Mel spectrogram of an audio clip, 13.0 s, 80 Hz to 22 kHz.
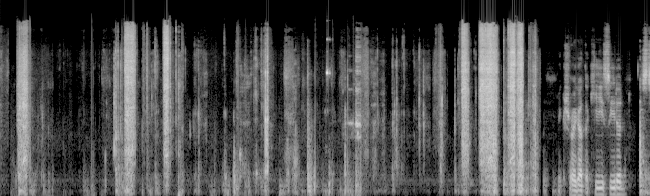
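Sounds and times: rubber and plastic handling noises: 0.0 - 11.2.

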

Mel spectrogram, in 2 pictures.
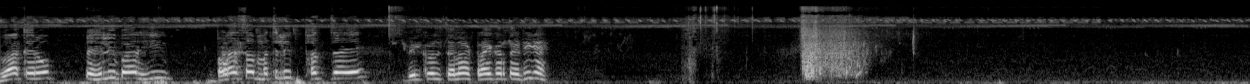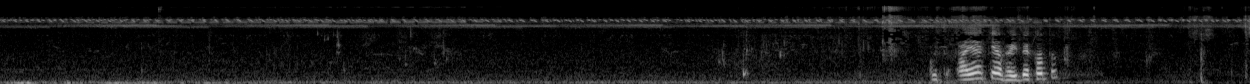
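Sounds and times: insects chirring: 0.0 - 25.0
cast net splashing: 8.0 - 9.1.

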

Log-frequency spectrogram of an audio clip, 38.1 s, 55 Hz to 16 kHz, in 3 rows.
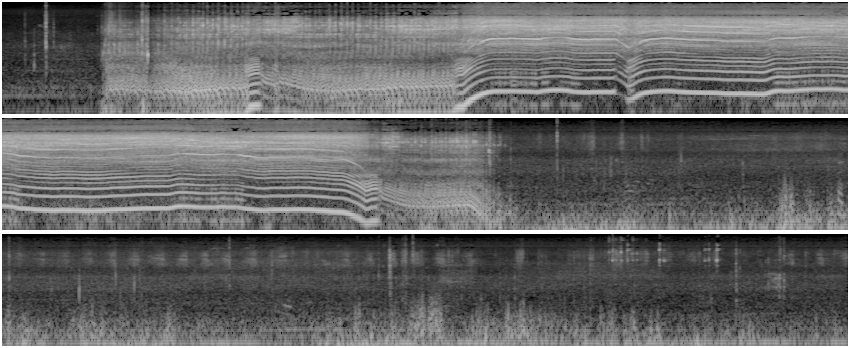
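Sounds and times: chainsaw cutting wood: 1.5 - 20.4.

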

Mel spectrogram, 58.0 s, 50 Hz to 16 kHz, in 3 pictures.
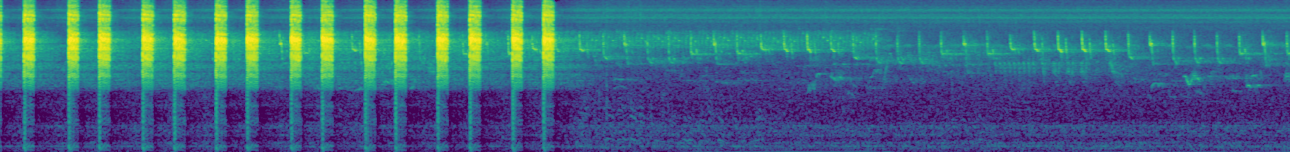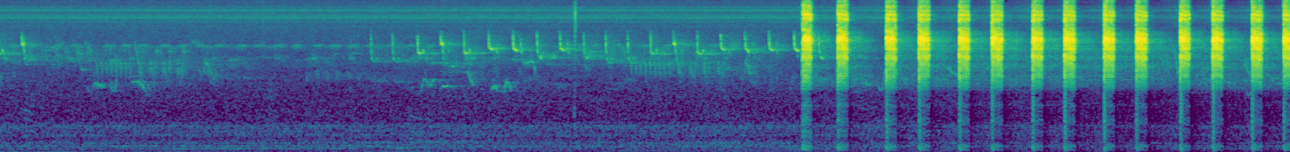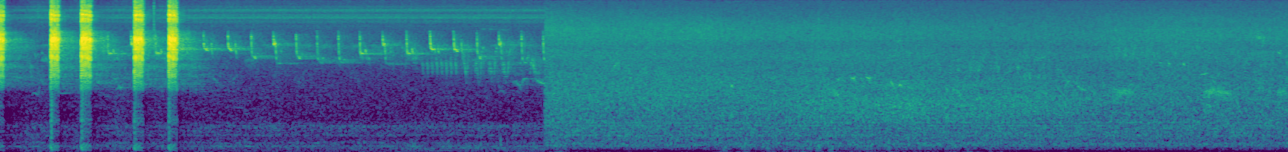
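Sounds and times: corncrake rasping call: 0.0 - 8.6, 31.4 - 41.6.

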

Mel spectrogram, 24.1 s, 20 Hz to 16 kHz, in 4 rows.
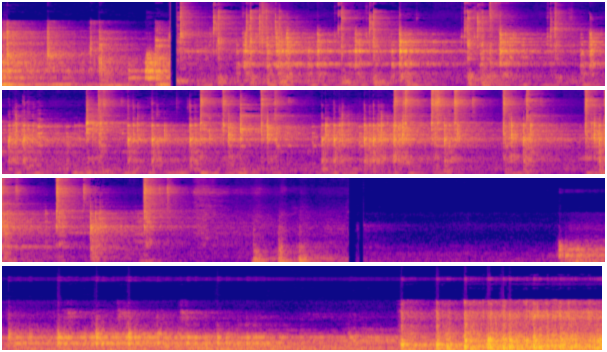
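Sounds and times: marbles clacking on wooden track: 1.7 - 13.8.

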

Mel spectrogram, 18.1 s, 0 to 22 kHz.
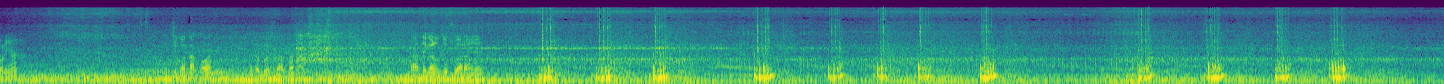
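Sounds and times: drive belt and pulleys spinning: 3.7 - 18.0
scooter engine running: 3.7 - 18.0.

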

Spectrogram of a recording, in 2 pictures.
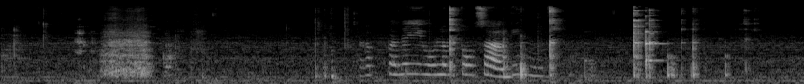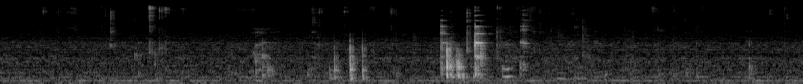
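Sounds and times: cutlery clinking on plate: 6.4 - 7.6, 12.5 - 13.4.

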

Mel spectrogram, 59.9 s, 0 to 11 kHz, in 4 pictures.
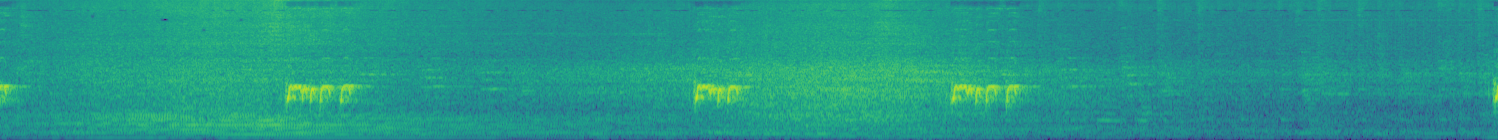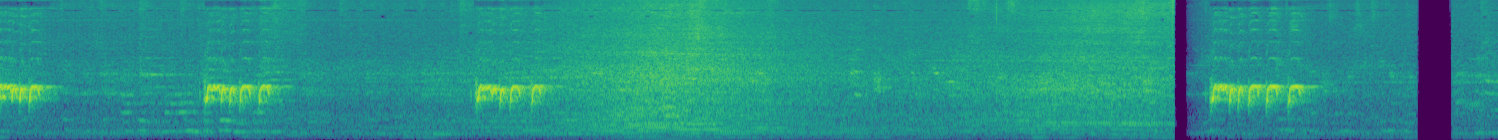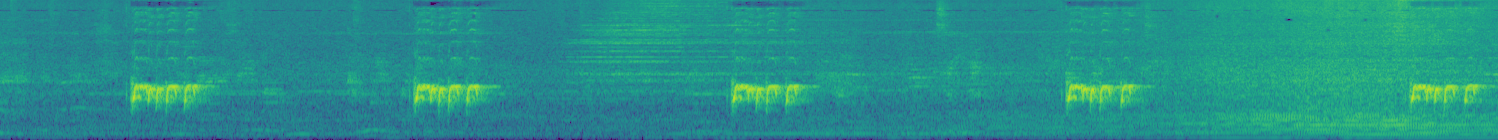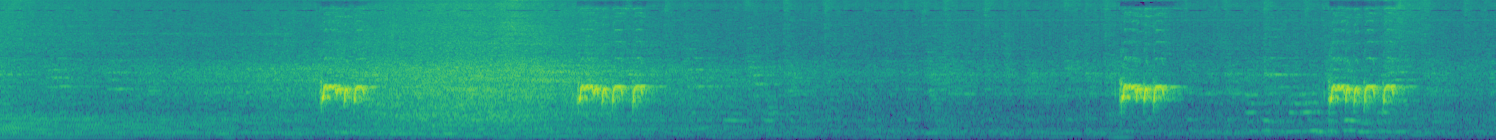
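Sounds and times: dove cooing: 0.0 - 0.3, 2.2 - 4.5, 6.8 - 7.8, 9.4 - 10.4, 14.9 - 15.6, 17.0 - 18.0, 19.7 - 20.7, 27.1 - 28.2, 31.3 - 32.0, 34.1 - 35.0, 37.3 - 38.2, 40.6 - 41.5, 43.6 - 45.8, 48.1 - 49.0, 50.6 - 51.6, 56.1 - 56.8, 58.2 - 59.2.

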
